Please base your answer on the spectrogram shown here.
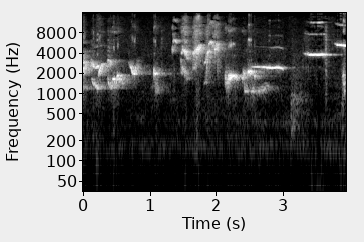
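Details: Singing white-rumped shama delivering a continuous flow of rich whistled and buzzy notes, swooping up and down, closing with sharp high clicks and thin whistles.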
